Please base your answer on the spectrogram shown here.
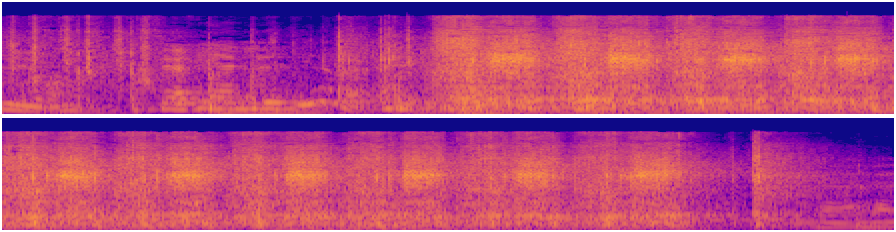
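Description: Pistachios being crushed in a Tornado kitchen tool: after a short voice at the start, a loud continuous rhythmic grinding rattle runs for about five seconds, then cuts off.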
